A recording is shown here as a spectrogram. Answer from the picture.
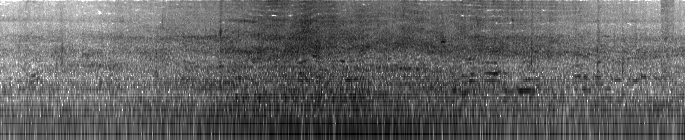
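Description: A motor vehicle passing on a nearby road: a broad engine-and-tyre noise that builds to its loudest about four seconds in, then fades away.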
